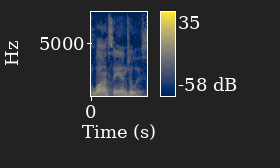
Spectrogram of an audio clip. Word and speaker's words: Los Angeles: And so when we say this, Los Angeles, that O gets stretched out like an ah. Los. It's stressed. It's a strong sound. Los. But then with Angelus. I'm not giving it an Angelus, Anja, but Angelus, Los Angeles.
